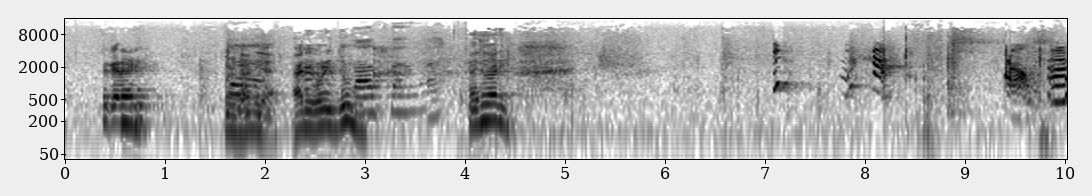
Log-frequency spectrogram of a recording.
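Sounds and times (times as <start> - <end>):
toddler yipping: 7.1 - 8.4.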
